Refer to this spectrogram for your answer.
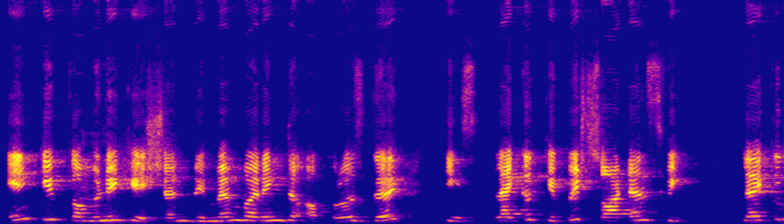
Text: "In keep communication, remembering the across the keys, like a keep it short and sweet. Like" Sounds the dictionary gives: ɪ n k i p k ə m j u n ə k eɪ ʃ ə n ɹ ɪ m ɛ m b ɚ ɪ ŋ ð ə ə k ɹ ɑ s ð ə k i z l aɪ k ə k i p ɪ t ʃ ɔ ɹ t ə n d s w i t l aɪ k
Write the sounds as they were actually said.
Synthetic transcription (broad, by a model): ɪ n k i p k ə m j u n ə k eɪ ʃ ə n ɹ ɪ m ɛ m b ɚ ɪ ŋ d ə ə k ɹ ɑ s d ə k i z l aɪ k ə k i p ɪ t s ɔ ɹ t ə n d s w i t l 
